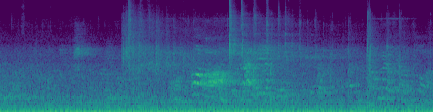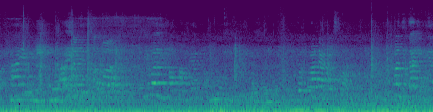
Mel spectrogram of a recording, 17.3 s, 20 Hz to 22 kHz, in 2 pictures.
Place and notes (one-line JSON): {"title": "New Taipei City Art Center, Banqiao Dist. - In the hall outside the library", "date": "2015-07-29 16:37:00", "description": "In the hall outside the library, Children were playing, Traffic Sound, birds sound", "latitude": "25.03", "longitude": "121.47", "altitude": "14", "timezone": "Asia/Taipei"}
